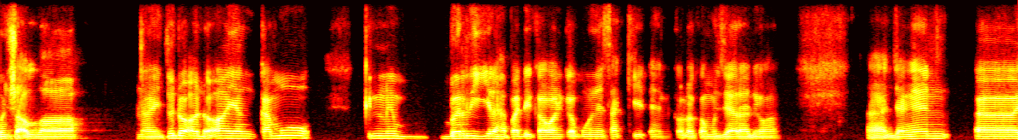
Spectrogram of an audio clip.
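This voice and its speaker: A man with a Malaysian Malay accent teaches young children over a video call, joking and checking in with "kan?" after nearly every point. His voice sits at an ordinary middle pitch and sounds close and dry, with no room around it. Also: no echo. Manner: chatty, teasing, keeps asking "kan?"; acts out silly examples with a chuckle. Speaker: religious teacher. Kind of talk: online class lesson for young pupils.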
